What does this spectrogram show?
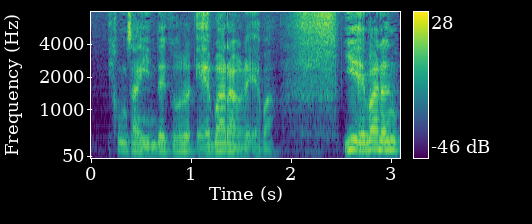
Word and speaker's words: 에바: 그걸 에바라 그래 에바이 에바는 제사장의 의복인 에봇과 다른 에봇이 아니고 조심하십시오 발음을 에바라고 하는 히브리어인데요 바구니와 바구니 근데 그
